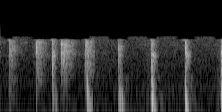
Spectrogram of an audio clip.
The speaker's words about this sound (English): Can y'all hear me clapping? I got my trucker headset on. Can y'all hear me? All right. I got my trucker headset on, but I'm clapping.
